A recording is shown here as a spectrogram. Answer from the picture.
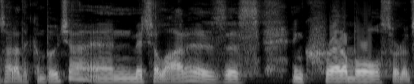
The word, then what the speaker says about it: Michelada: One other thing that I came across when I was checking out your work before deciding to do a show, Michelada, how do you say it? – Michelada. It's a Michelada.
